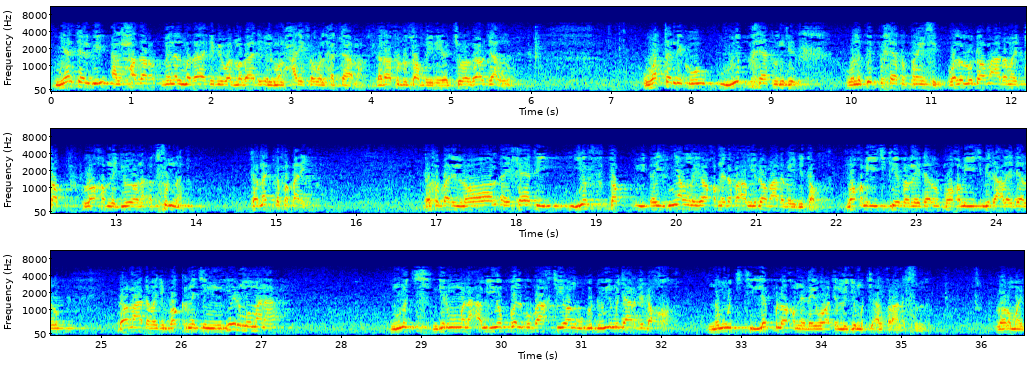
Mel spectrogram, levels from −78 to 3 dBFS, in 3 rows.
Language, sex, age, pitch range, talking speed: French, male, 50-69, 130-155 Hz, 95 wpm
